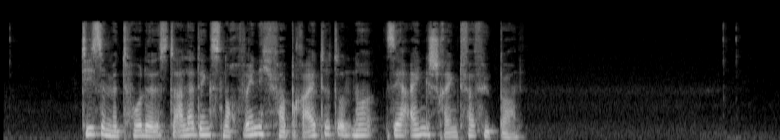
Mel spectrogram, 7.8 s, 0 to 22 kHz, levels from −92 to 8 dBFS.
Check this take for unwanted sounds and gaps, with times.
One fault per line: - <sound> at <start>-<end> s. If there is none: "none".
none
